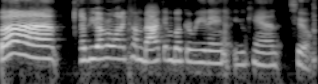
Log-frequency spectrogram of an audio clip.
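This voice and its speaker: A woman's voice: high-pitched, animated, moderate pace, bright, forceful tone. Casual young woman with a hint of Southern accent, chatting to viewers through a phone or laptop mic. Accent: slight Southern. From Texas. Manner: chatty, slangy, addresses viewers directly. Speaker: tarot reader livestreaming. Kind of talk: casual livestream chat.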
